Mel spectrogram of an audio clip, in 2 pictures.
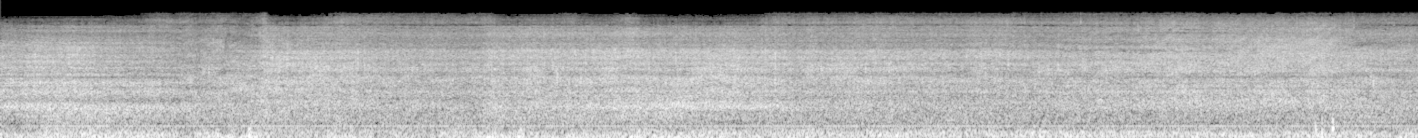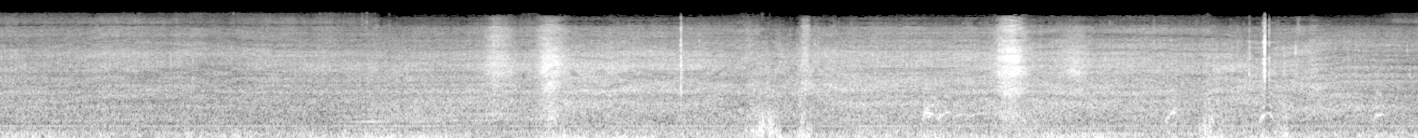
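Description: Strong wind buffeting the microphone, a steady low rumble, with a faint steady hum under it and a few brief sharp clicks in the second half.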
